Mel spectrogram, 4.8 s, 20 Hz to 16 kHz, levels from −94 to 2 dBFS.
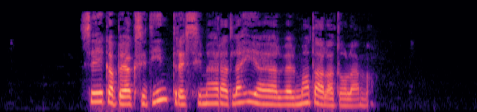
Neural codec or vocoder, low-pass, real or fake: none; 10.8 kHz; real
